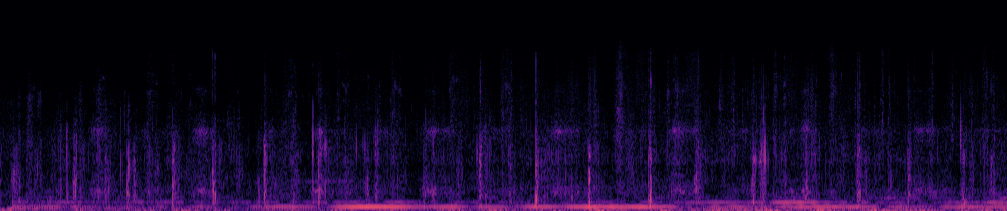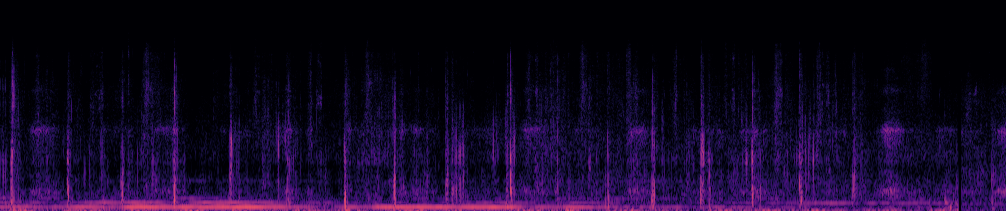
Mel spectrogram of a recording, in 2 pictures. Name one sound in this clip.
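Footsteps tread steadily along a dirt path outdoors.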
